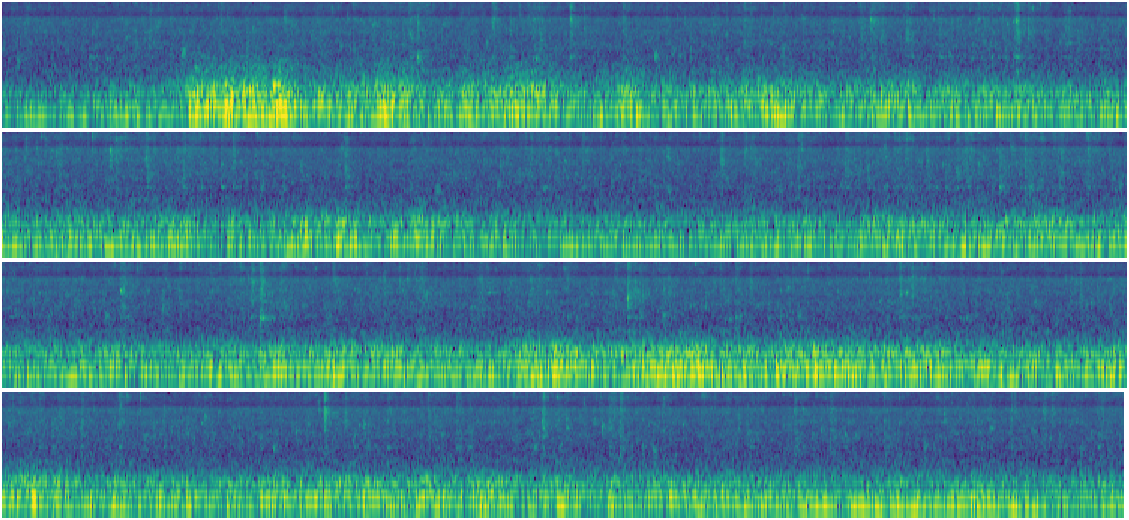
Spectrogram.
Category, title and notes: Soundscapes > Nature
STORM-Samsung Galaxy Smartphone, CU Heavy Rain, Loud Thunder Rumbles, Overlapped Nicholas Judy TDC
Heavy rain overlapping loud thunder rumbles.
loud, heavy, Phone-recording, rain, rumble, thunder, overlap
